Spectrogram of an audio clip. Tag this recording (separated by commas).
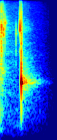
Drip, Liquid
